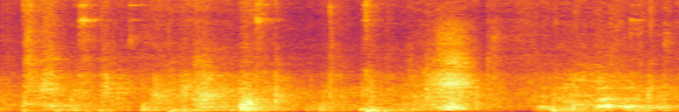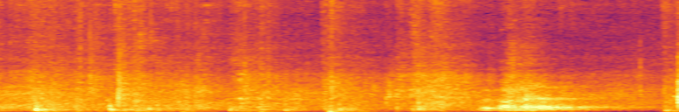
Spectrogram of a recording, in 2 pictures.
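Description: Footsteps on a hard indoor floor, irregular, with faint low speech in places.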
